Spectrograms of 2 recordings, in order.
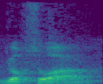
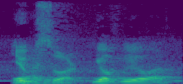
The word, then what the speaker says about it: Joop Swart: Ini adalah workshop yang benar-benar kalau di fotografi bergengsi banget ya Mas, namanya workshop Job Swart. Job Swart. Itu agak-agak Belanda tuh ya.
